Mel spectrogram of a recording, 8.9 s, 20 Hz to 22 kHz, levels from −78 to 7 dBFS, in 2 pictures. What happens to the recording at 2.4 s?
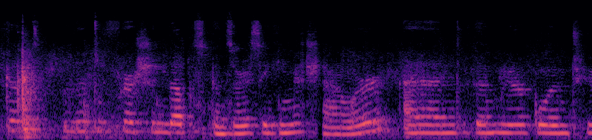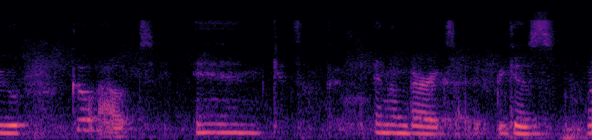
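At 2.4 s the audio is inside a burst of repeated packet loss (robotic sound), from 2.02 to 2.62 s. Five short dropouts, the longest 44 ms, are patched by stretching the preceding sound. Together they cover about a sixth of that stretch and make it choppy. On a spectrogram this shows as brief smeared, frozen slices with abrupt edges.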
